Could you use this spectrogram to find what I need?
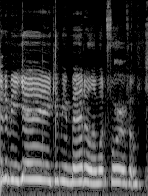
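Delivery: mock-proud old geezer demanding medals; old man gamer brag. Artist imitating the old man bragging about a kill. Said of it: "He does this old man voice".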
